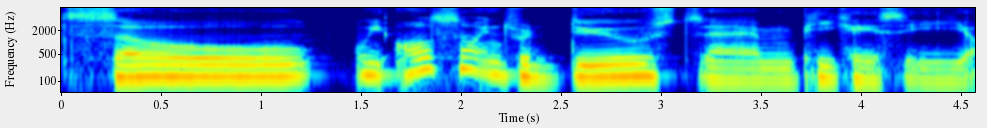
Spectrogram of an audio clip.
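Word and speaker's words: PKCE: we also introduced um pkc or pixie as as it's apparently pronounced and this is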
